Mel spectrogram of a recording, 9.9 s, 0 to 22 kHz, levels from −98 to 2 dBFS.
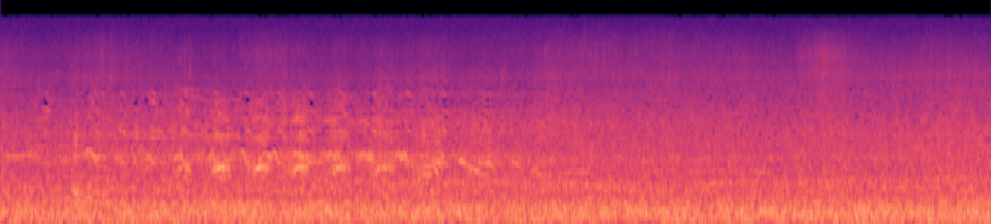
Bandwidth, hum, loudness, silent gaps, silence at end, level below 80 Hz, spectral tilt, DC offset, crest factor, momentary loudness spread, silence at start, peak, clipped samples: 16.5 kHz; none; -22 LUFS; none; 0 s; -32 dBFS; -5 dB/octave; under 0.1%; 14 dB; 3 LU; 0 s; -8 dBFS; under 0.1%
